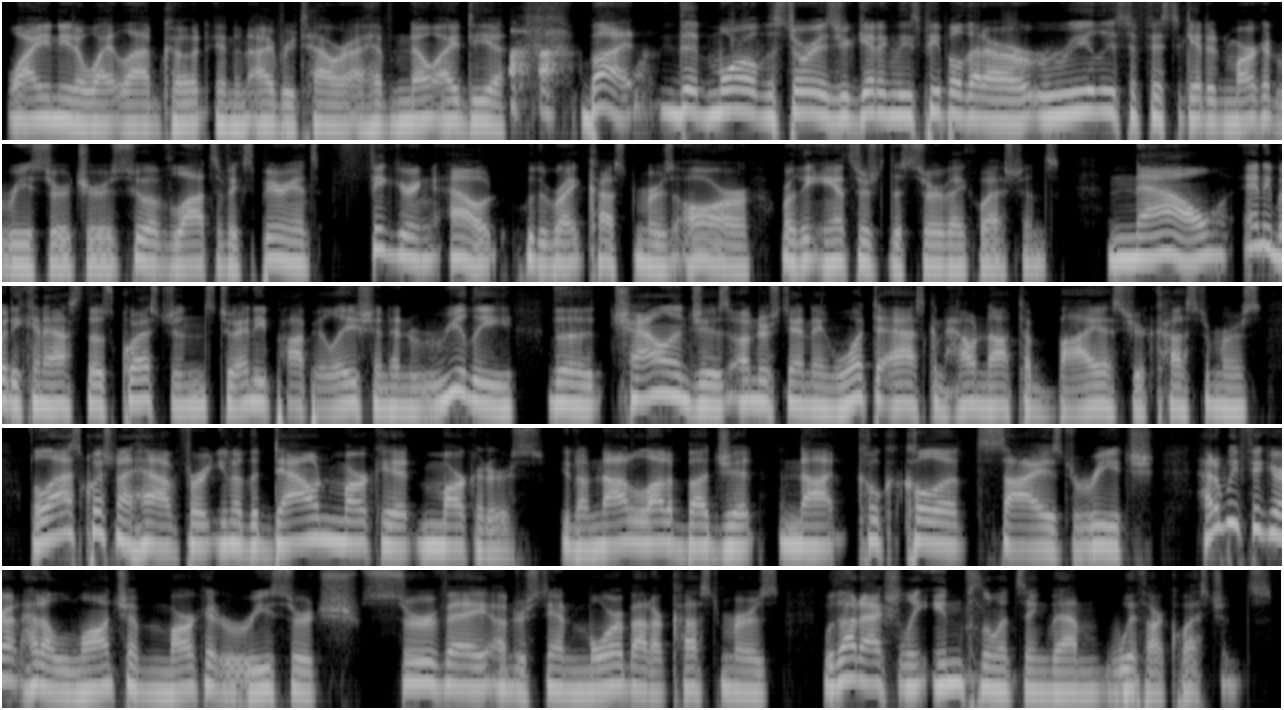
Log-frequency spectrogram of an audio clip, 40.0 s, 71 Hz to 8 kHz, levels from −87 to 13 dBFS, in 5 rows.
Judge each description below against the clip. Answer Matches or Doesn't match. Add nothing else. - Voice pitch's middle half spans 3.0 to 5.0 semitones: Matches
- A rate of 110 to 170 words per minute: Doesn't match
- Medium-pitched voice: Matches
